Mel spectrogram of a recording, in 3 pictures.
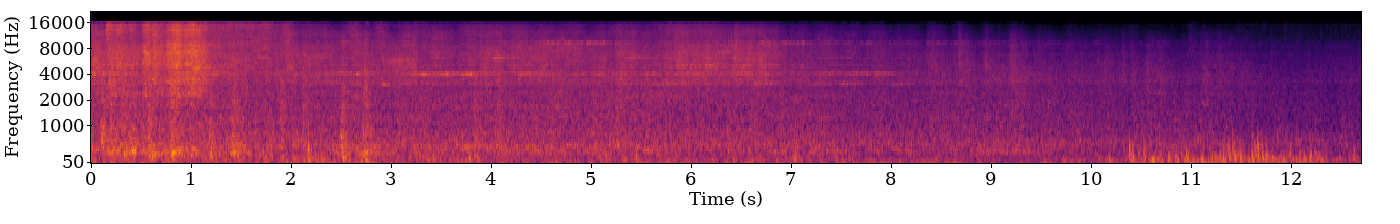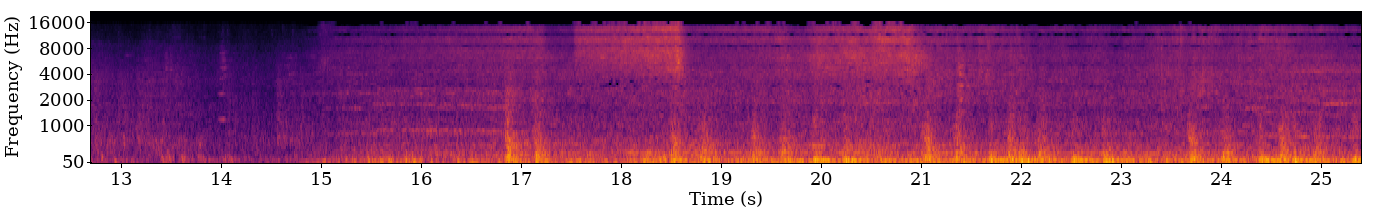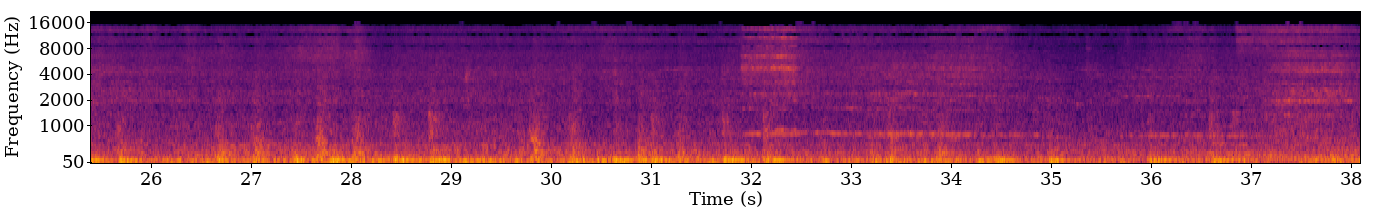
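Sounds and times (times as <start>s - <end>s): train rumble: 0.0s - 38.0s
brake squeal: 7.2s - 8.2s.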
